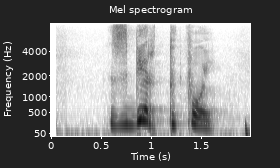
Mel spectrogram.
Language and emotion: Russian, angry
